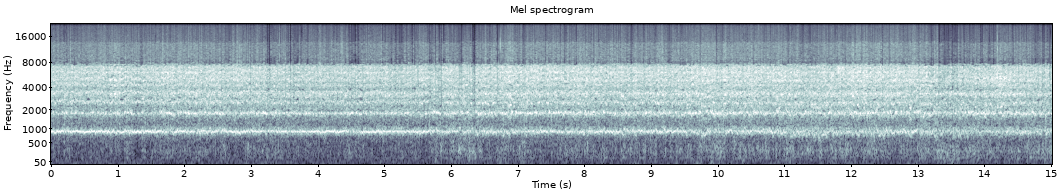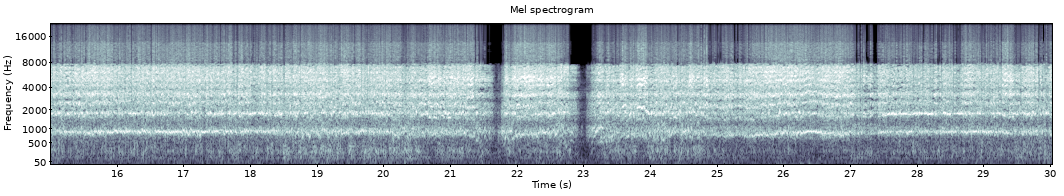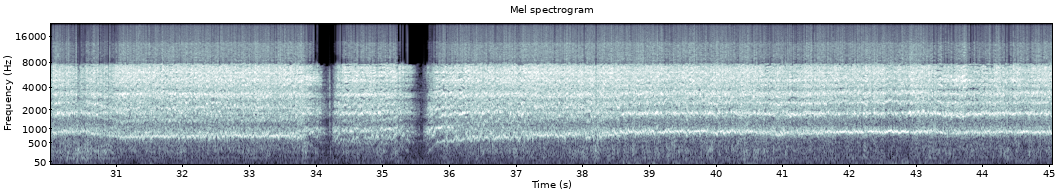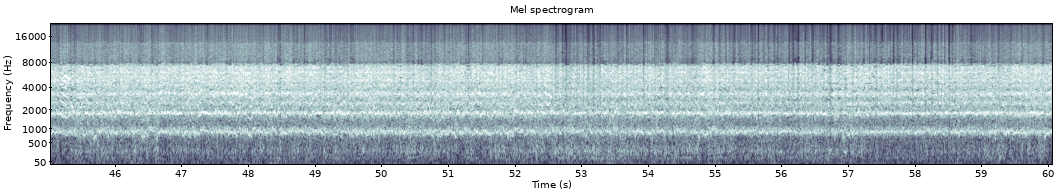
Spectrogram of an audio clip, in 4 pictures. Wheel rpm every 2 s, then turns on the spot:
230, 240, 230, 230, 230, 220, 230, 220, 230, 230, 190, 140, 200, 210, 230, 200, 150, 90, 150, 220, 230, 230, 230, 230, 230, 230, 240, 230, 230, 230.
none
